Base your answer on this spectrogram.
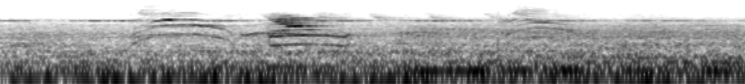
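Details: Mother cat meowing to ask for her kittens to be put in the nest. Three high, arched meows, the middle one longest and loudest, over a steady low hum.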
